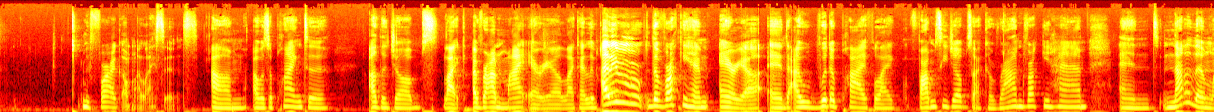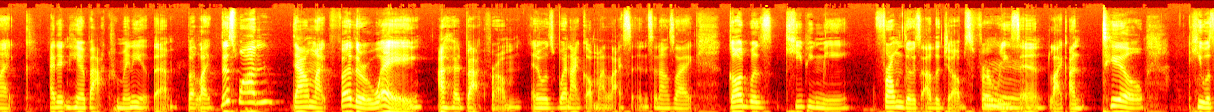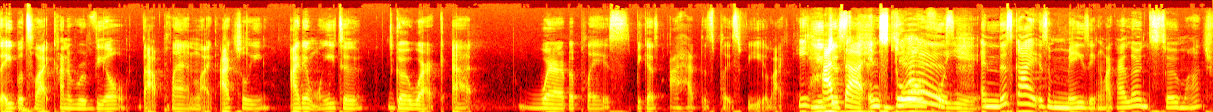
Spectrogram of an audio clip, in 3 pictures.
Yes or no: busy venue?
no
